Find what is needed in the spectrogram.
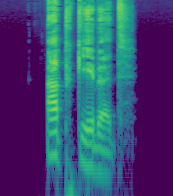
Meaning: second-person plural dependent subjunctive II of abgeben
- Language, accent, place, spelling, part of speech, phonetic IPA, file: German, Germany, Berlin, abgäbet, verb, [ˈapˌɡɛːbət], De-abgäbet.ogg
